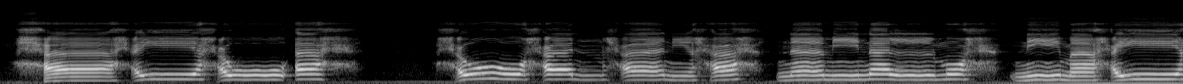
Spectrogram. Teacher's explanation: ini bunyi huruf ha di tengah tenggorokan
